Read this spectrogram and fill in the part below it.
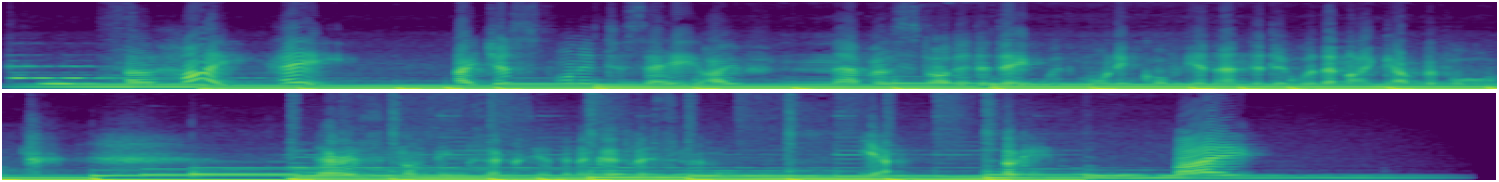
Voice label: female english commercial, english southern accents; bumble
